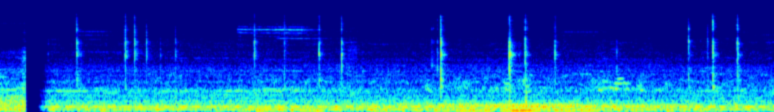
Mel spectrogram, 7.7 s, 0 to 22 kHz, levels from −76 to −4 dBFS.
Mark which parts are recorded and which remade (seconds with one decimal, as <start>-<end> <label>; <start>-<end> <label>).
0.0-1.5 recorded; 1.5-2.9 remade; 2.9-5.2 recorded; 5.2-7.2 remade; 7.2-7.7 recorded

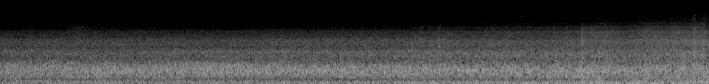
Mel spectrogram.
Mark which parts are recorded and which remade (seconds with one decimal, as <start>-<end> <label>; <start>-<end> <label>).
0.0-0.7 recorded; 0.7-1.8 remade; 1.8-7.1 recorded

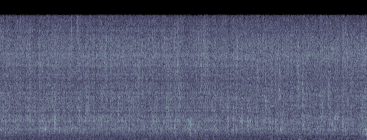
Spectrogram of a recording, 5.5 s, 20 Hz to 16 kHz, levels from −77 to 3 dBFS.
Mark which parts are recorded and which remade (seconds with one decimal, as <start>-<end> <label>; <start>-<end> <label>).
0.0-3.1 recorded; 3.1-5.5 remade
